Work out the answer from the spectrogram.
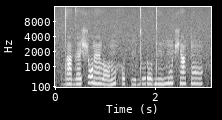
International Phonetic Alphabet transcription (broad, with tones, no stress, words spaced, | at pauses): da˧dɛ˧ ʃɔ˦ɾɛ̃˧lɔ˨ɾũ˨˦ ho˦˨k͡pi˨ du˧ ɾo˧dĩ˧mũ˦ ʃã˦k͡pɔ̃˦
